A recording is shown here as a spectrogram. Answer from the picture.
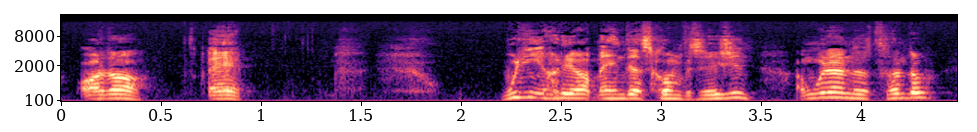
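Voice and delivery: loud, high, rushing. Retold or imitated. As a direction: gabble it out, speeding up. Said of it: "they just get faster and faster".

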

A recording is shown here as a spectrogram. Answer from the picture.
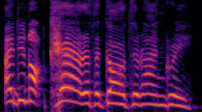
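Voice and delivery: high, loud defiant outburst; defiant cry. A narrator's reading. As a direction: fling it back at them. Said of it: "cried Daphnis".

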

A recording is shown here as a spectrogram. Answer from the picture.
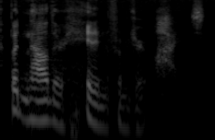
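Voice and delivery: soft grieving whisper; whispered lament. Retold or imitated. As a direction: whisper it as a lament over the city. Jesus weeping over Jerusalem.

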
